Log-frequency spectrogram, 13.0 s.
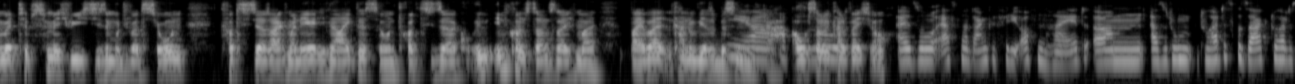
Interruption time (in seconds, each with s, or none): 7.3 s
